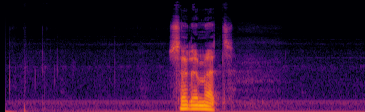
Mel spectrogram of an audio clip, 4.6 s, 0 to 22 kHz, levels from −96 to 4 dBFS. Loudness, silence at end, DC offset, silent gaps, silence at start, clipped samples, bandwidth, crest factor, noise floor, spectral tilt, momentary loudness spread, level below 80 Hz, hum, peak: -21 LUFS; 1.7 s; 0.2%; none; 2.1 s; under 0.1%; 10.5 kHz; 22 dB; -58 dBFS; -6.5 dB/octave; 23 LU; -58 dBFS; none; -4 dBFS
